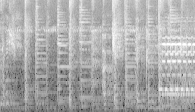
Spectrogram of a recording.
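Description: A cordless phone rings in a bedroom with a rapid, warbling electronic trill of repeated pulses, ending in a steadier, sustained tone. It is fairly loud, with no talking.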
